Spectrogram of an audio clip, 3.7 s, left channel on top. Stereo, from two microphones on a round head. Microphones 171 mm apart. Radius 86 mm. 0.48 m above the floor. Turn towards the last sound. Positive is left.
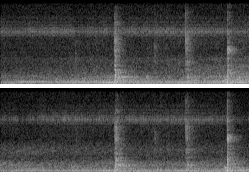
turn(degrees=-30)  # may be behind; listen again after turning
